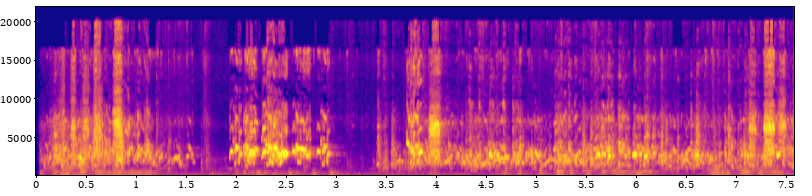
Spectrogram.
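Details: Pet budgerigars in affectionate love moments, giving dense, continuous high chattering: squawky chirps and rapid warbled twitters layered together, briefly dropping out near the three-second mark before resuming just as busily.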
